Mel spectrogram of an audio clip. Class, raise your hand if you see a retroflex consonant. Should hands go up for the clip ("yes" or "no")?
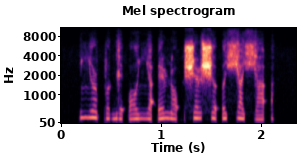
yes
